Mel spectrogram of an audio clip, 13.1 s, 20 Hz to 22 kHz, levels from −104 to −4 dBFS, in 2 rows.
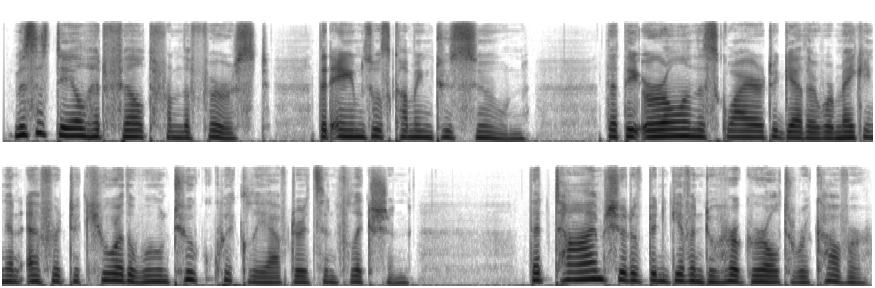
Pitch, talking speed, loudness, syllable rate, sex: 170 Hz, 200 wpm, -19 LUFS, 5.4 syllables/s, female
